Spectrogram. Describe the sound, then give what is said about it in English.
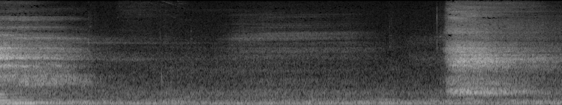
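Deep breaths drawn by a person, heard as loud, noisy breathy rushes at the start and again near the end, with a quieter stretch between them. “like breathe. And you take three breaths.”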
